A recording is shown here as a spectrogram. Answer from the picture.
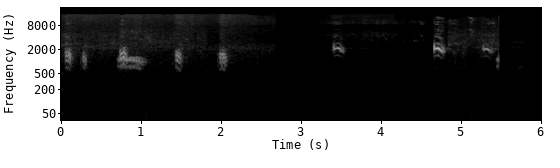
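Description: Bird calls: a quick run of short, harsh calls over the first two seconds, then after a pause a few more short calls near the end.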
